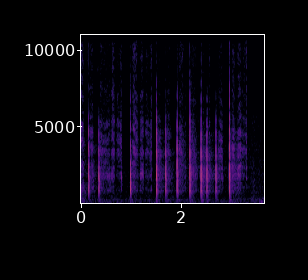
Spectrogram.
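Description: Chalk taps and scratches across a board during a math lecture come as a quick, irregular run of short strokes, close and fairly faint, with no voices.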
